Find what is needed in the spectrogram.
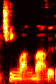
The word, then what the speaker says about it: Qinglongmon: Yeah, so it's probably Qinglongmon. Because the Q in Mandarin is pronounced like a CH, kind of.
